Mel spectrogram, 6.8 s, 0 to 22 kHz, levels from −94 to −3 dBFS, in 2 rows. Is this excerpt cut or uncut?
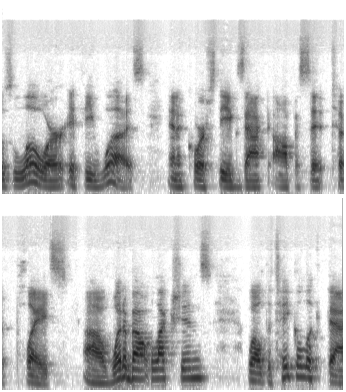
cut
